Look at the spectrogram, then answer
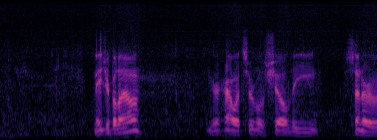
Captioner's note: none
